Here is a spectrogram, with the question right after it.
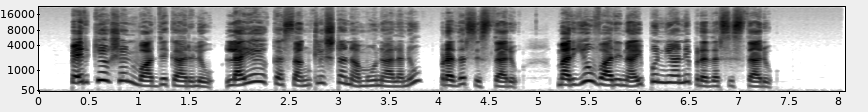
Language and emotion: Telugu, neutral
